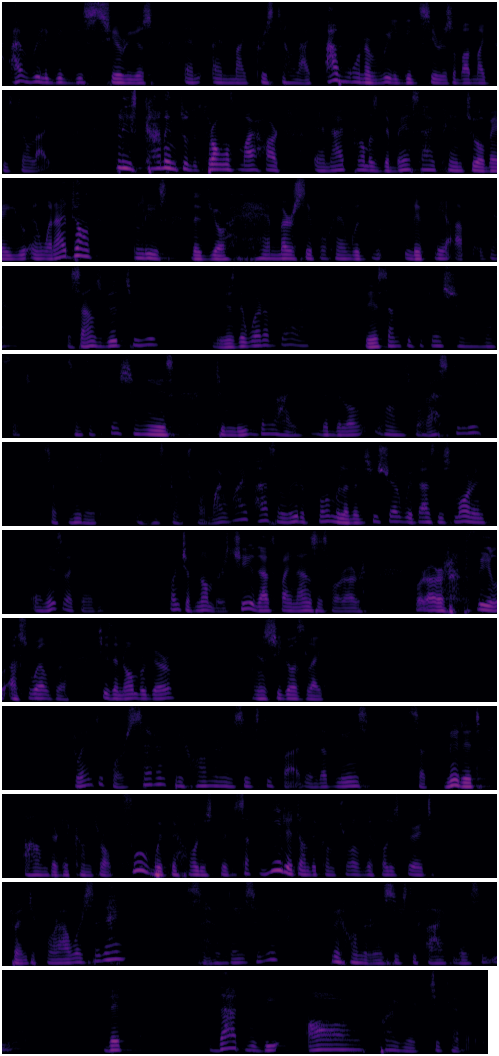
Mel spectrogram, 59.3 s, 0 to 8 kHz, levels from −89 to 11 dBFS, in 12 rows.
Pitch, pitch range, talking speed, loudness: 145 Hz, 130-160 Hz, 170 wpm, -63 LUFS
